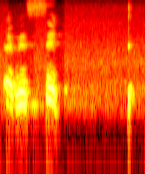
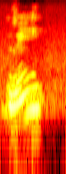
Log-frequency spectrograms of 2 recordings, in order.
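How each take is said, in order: First: रिसिप्ट drawn out slowly, p sounded; slow spelling-out. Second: रिसीट said riseet, p silent, raised; correct pronunciation. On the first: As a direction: read रिसिप्ट slowly letter by letter. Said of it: "इसको क्या". (रिसिप्ट, धीरे-धीरे पी बोलकर) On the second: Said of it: "पढ़ा जाएगा". (रिसीट, पी silent, ऊँचे स्वर में) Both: Shown as a demonstration.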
